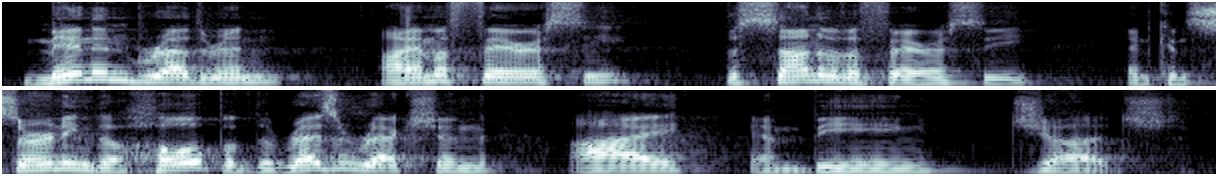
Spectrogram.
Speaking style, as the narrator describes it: he cried out to the council

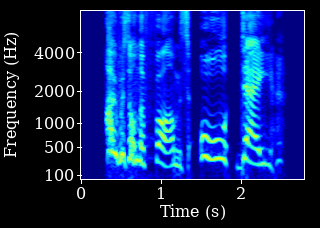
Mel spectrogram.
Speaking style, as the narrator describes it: Inches from his face, Gemma screamed

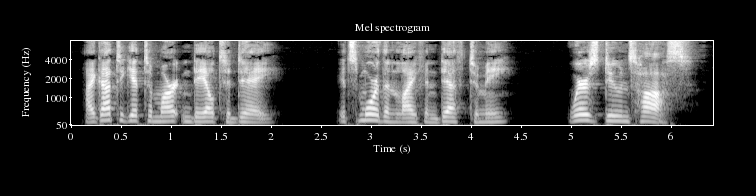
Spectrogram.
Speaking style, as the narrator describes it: he called desperately

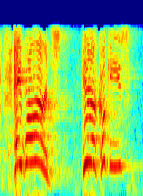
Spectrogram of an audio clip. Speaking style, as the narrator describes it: he shouted in a loud voice

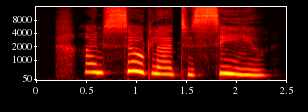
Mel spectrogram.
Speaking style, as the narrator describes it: she squeaked

